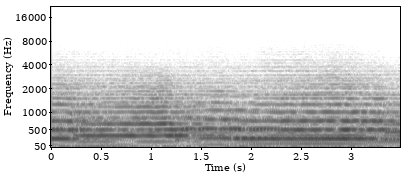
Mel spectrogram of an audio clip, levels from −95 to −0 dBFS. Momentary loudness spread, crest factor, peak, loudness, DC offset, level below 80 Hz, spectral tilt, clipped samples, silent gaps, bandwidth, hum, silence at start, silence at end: 4 LU; 14 dB; -18 dBFS; -33 LUFS; under 0.1%; -54 dBFS; -9.5 dB/octave; under 0.1%; none; 4.9 kHz; none; 0 s; 0 s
